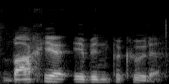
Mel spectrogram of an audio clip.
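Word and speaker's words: Bahya ibn Paquda: And Rabbi Baha ibn Pequada, That's Bachya ibn Pekuda.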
